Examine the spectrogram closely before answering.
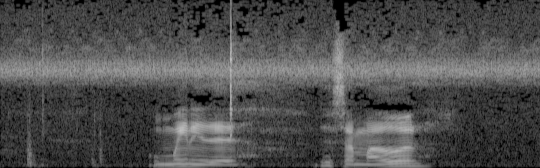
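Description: A folding tool on a pocket knife clicks open.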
